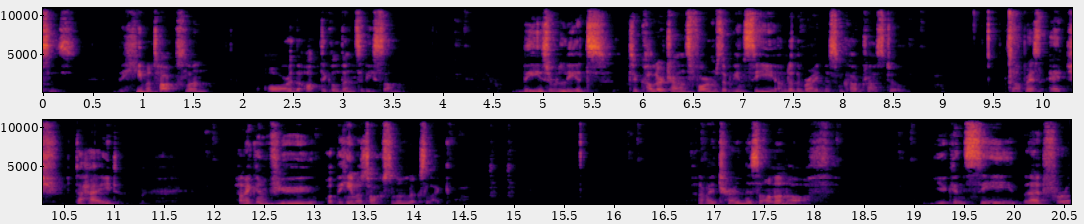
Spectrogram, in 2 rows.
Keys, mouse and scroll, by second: 4.0 click, 5.3 click, 8.6 click, 9.6 h, 12.9-14.2 drag, 14.8-16.1 scroll up 1.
